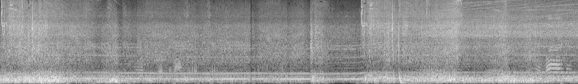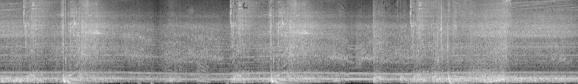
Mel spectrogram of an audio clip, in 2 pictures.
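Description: A racing car engine roars at high speed.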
